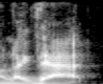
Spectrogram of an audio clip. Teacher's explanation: La T última casi no se pronuncia.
